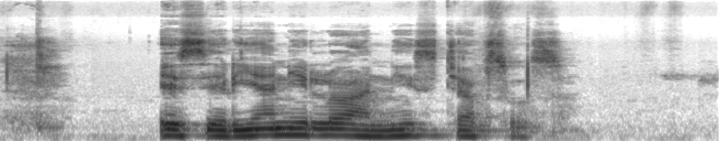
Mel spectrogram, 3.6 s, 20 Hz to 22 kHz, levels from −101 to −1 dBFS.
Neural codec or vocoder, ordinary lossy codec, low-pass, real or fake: none; none; none; real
